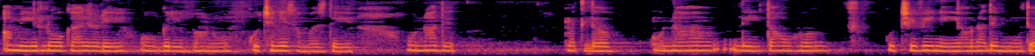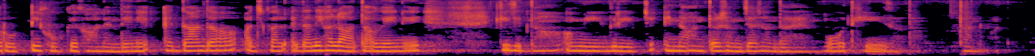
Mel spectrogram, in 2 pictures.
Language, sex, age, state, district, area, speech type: Punjabi, female, 18-30, Punjab, Pathankot, urban, spontaneous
